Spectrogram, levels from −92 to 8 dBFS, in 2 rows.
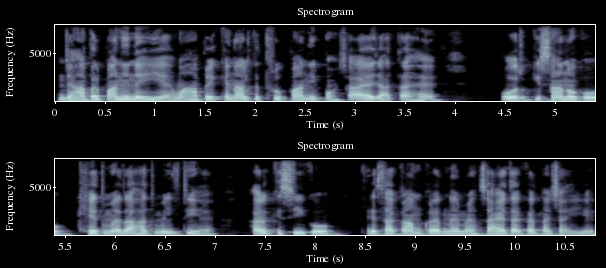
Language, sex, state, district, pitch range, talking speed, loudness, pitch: Hindi, male, Bihar, Jahanabad, 135-155 Hz, 180 wpm, -16 LUFS, 140 Hz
